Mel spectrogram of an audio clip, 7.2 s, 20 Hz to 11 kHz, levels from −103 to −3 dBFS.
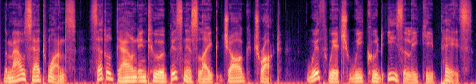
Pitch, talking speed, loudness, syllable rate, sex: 105 Hz, 160 wpm, -17 LUFS, 4.1 syllables/s, male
